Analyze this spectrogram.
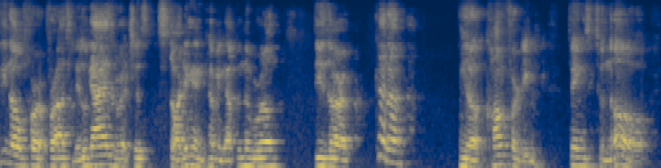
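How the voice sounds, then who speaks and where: Man, distant and roomy. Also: on the low side. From Austria. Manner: enthusiastic, many repeated words and restarts. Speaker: entrepreneur guest. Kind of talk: interview answers. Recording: dull, roomy, distant from the mic.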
